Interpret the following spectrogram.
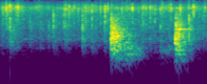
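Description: Beaten egg frying in a hot frying pan beside fried rice: a steady sizzle, with two louder swells about a second in and near the end.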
